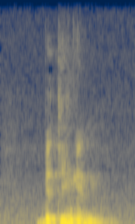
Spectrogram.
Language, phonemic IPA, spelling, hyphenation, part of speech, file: German, /bəˈdɪŋən/, bedingen, be‧din‧gen, verb, De-bedingen.ogg
- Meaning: 1. to have agreed upon as a contractual term 2. to require, have as a prerequisite or condition 3. to cause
